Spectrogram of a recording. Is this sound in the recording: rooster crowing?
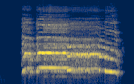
yes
